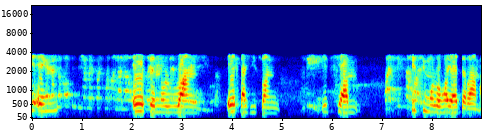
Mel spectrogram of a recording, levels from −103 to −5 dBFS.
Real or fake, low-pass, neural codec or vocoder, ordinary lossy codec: real; 3.6 kHz; none; none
